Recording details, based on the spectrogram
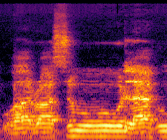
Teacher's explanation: perhatikan di sini R baca dengan tebal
